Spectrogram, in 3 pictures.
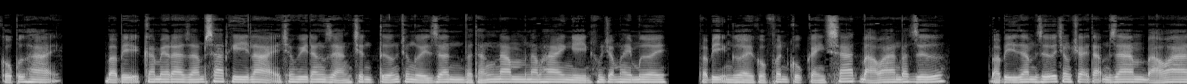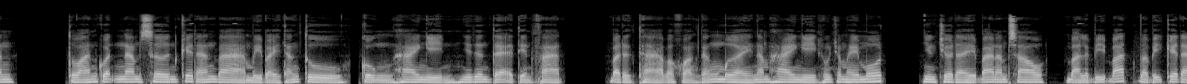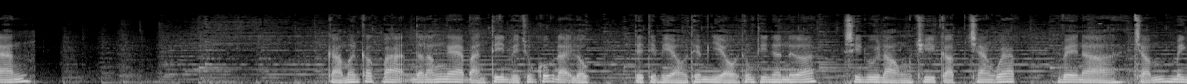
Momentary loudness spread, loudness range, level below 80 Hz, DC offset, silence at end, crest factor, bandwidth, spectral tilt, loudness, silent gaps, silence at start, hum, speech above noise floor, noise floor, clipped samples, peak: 6 LU; 3 LU; -44 dBFS; under 0.1%; 0 s; 16 dB; 11 kHz; -6 dB/octave; -17 LUFS; 0.65-1.04 s, 6.70-6.98 s, 9.52-9.88 s, 12.05-12.52 s, 15.38-15.45 s, 17.55-17.92 s, 20.74-21.06 s; 0 s; none; 26 dB; -42 dBFS; under 0.1%; 0 dBFS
